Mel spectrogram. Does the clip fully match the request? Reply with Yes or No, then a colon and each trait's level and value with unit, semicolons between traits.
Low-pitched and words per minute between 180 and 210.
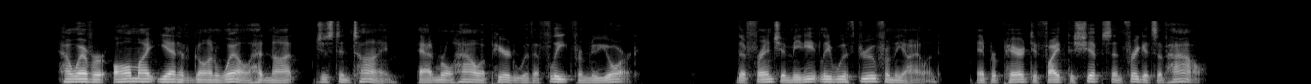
Yes: low, 110 Hz; average, 190 wpm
